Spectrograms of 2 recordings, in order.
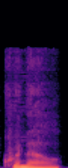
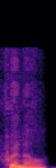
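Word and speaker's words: Quesnel: man about 10 mil from the town of quinel pronounced quinnel on the Fraser River some 200 miles north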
